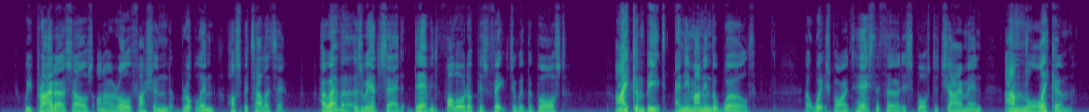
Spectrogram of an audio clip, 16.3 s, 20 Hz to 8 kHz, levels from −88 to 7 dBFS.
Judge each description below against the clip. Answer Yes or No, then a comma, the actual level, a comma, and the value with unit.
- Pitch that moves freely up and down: Yes, wide, 6.4 semitones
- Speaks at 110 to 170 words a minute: Yes, average, 160 wpm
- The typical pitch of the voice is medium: No, low, 120 Hz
